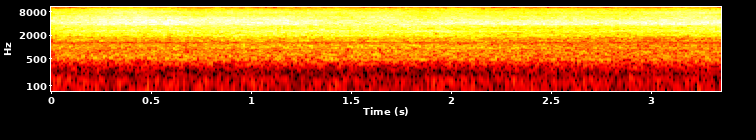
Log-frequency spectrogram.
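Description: Emirates airliner at Manchester Airport producing a loud, continuous broadband engine roar, steady and close, with no voices over it.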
